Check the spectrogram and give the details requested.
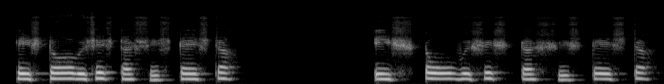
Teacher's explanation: ट मध्ये पण जीभ मागे जाते टाळू त्या ठिकाणी लागते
